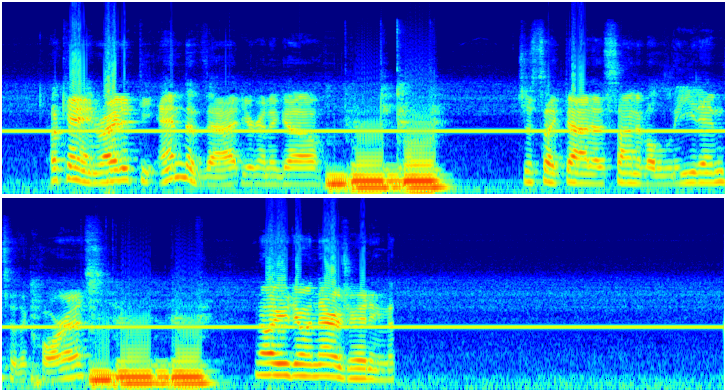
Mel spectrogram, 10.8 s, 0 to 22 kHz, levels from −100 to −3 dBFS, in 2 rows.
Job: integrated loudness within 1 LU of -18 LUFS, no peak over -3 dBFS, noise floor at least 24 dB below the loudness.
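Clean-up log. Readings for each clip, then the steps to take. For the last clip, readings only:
clipped 1.1%; flat tops at -18.0 dBFS; steady tone 1500 Hz; tone level -38 dBFS; loudness -28.0 LUFS; peak -18.0 dBFS; loudness target -18.0 LUFS
-> clip repair -18 dBFS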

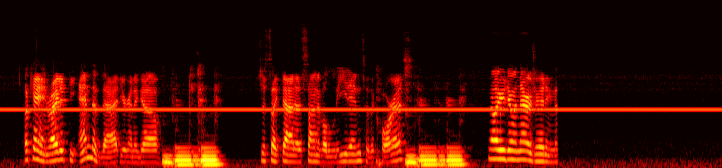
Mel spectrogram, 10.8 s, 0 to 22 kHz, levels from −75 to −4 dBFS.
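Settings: clipped 0.0%; steady tone 1500 Hz; tone level -38 dBFS
-> notch 1500 Hz, Q 30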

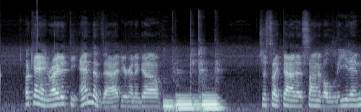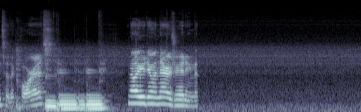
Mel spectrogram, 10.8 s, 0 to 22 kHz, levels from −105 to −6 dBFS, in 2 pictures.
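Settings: steady tone none; loudness -27.0 LUFS; peak -10.0 dBFS; loudness target -18.0 LUFS
-> gain +9 dB; limiter -3 dBFS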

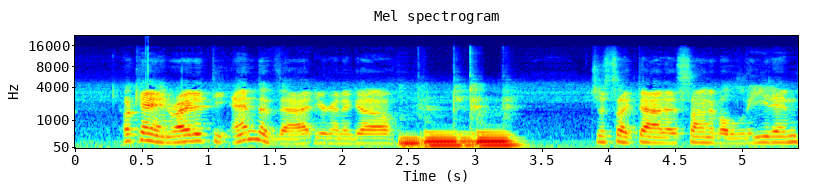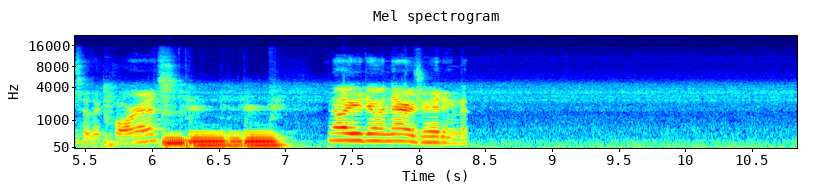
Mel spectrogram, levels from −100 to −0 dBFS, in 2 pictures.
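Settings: loudness -18.5 LUFS; peak -3.0 dBFS; noise floor -52 dBFS

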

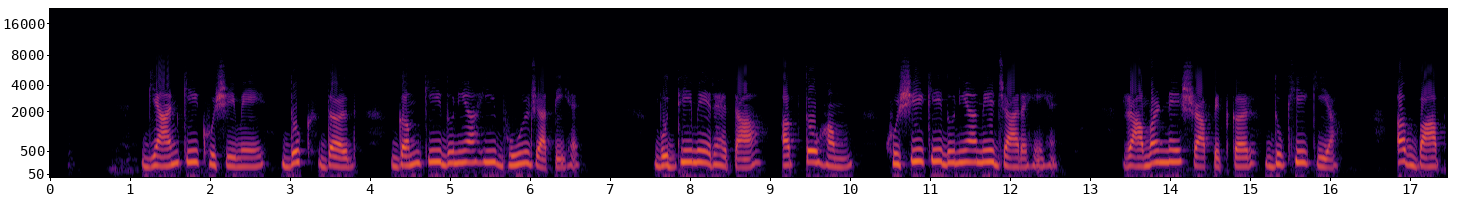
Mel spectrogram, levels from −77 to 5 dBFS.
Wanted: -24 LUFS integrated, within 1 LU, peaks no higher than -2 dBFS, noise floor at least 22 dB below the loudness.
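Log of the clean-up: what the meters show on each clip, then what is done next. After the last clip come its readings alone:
clipped 0.4%; flat tops at -20.0 dBFS; loudness -30.5 LUFS; peak -20.0 dBFS; loudness target -24.0 LUFS
-> clip repair -20 dBFS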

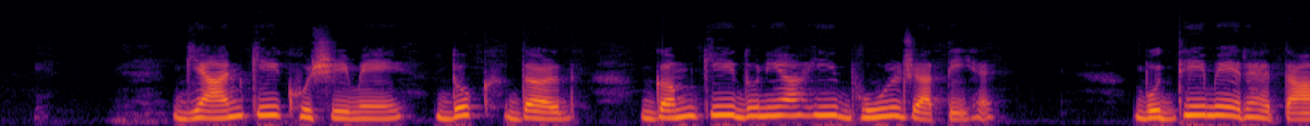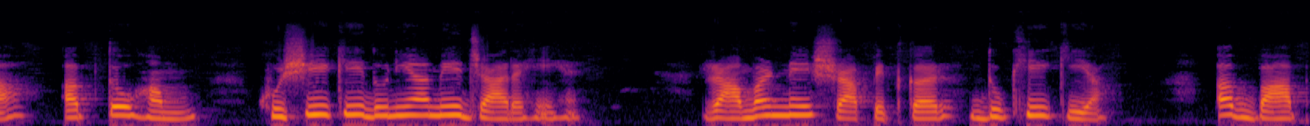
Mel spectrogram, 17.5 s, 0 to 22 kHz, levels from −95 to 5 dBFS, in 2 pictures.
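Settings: clipped 0.0%; loudness -30.5 LUFS; peak -15.5 dBFS; loudness target -24.0 LUFS
-> gain +6.5 dB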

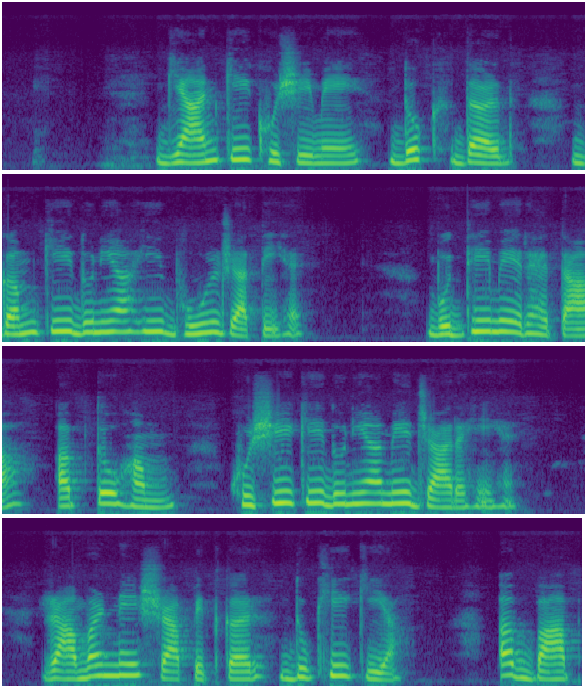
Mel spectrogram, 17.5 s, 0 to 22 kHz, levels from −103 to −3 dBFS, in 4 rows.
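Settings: loudness -24.0 LUFS; peak -9.0 dBFS; noise floor -74 dBFS

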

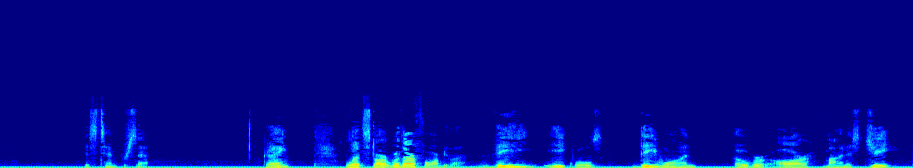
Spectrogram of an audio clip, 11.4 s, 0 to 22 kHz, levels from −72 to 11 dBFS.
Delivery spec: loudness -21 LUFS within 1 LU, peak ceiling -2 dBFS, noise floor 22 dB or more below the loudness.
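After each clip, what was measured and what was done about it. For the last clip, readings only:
hum 50 Hz; harmonics up to 250 Hz; hum level -35 dBFS; loudness -26.0 LUFS; peak -8.0 dBFS; loudness target -21.0 LUFS
-> de-hum 50 Hz, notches 5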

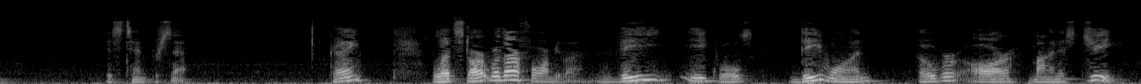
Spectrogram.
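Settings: hum none; loudness -26.0 LUFS; peak -9.0 dBFS; loudness target -21.0 LUFS
-> gain +5 dB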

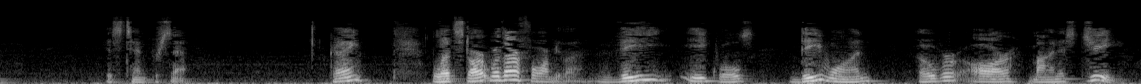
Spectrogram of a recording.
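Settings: loudness -21.0 LUFS; peak -4.0 dBFS; noise floor -48 dBFS

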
